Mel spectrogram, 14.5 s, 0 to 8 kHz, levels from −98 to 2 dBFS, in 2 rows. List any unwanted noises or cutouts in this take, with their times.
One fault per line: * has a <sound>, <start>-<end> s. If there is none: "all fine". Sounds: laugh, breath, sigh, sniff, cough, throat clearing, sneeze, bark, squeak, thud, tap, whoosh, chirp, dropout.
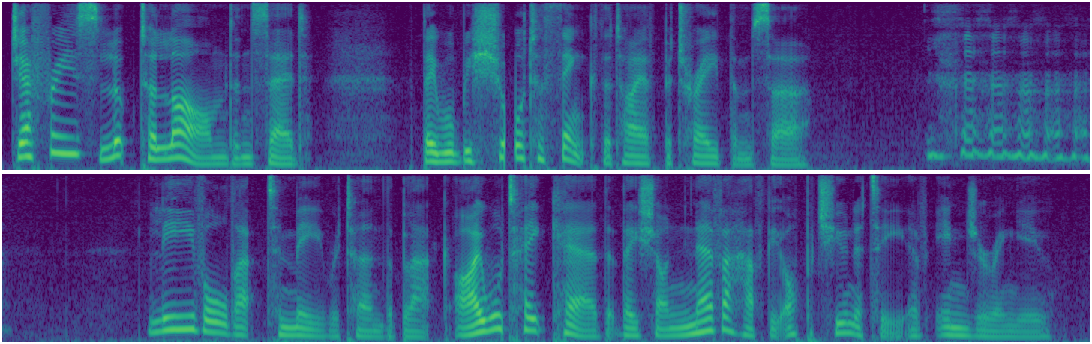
* has a dropout, 3.3-3.4 s
* has a laugh, 6.1-7.3 s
